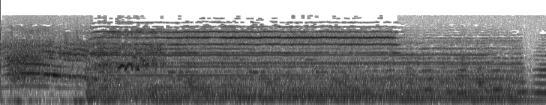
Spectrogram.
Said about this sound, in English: The horse stumbled. Of course he stumbled. That trail's for mules, not horses.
